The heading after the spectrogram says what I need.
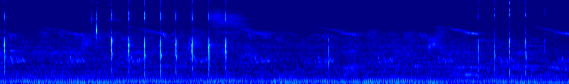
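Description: Bulbul chicks give a quick burst of sharp, high chips, about five per second, then thin falling squeaks over a steady low hum.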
